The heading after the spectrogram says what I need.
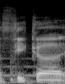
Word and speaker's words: Fika: But pronounced as Fika.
